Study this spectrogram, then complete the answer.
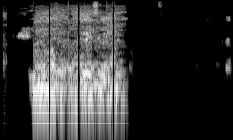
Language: Swahili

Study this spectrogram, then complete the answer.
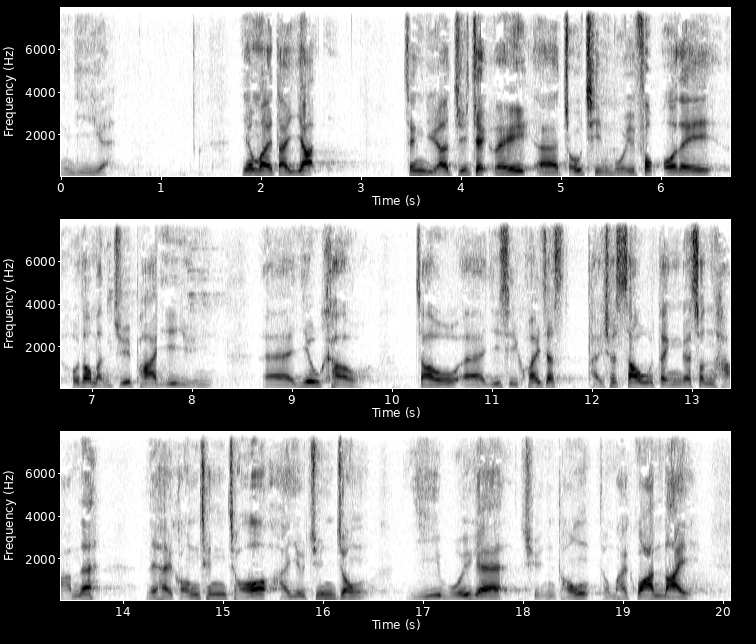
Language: Cantonese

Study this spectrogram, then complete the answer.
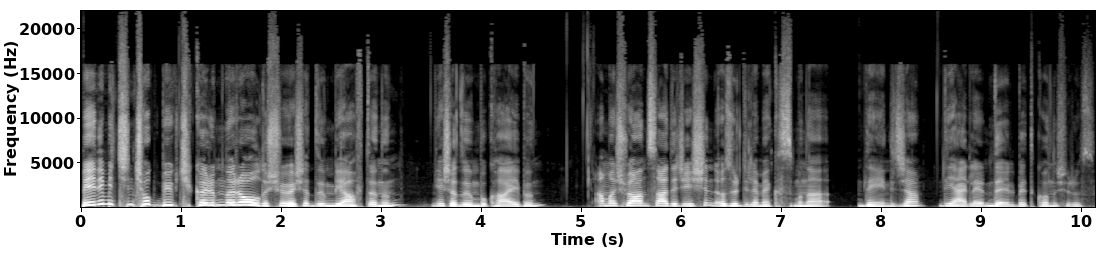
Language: Turkish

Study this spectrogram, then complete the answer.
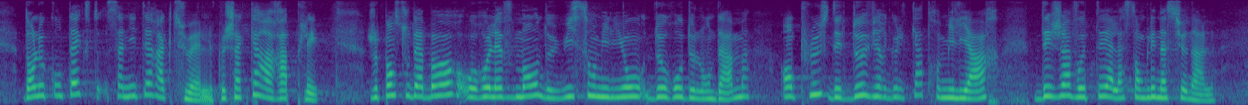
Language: French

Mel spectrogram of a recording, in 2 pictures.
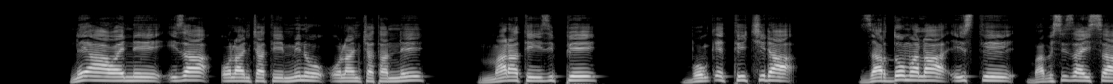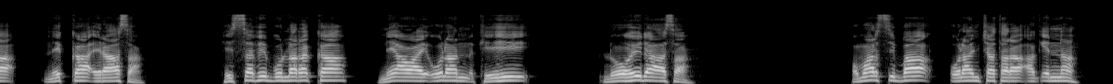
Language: Gamo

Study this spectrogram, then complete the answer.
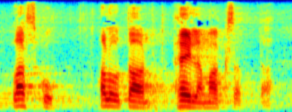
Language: Finnish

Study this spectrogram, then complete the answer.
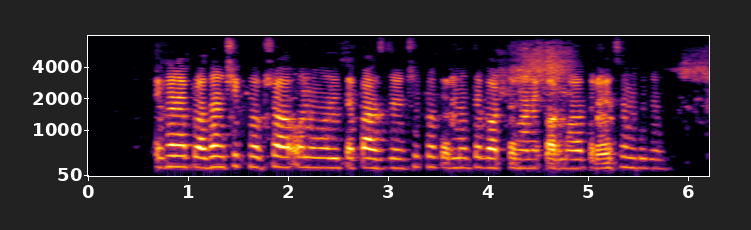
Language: Bangla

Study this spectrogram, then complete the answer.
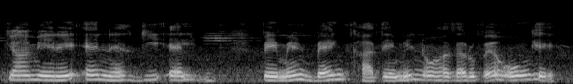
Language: Urdu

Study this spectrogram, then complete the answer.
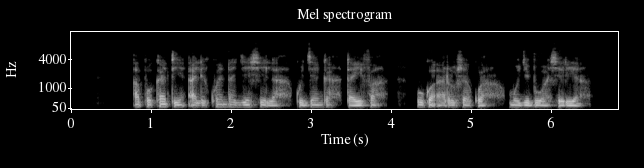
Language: Swahili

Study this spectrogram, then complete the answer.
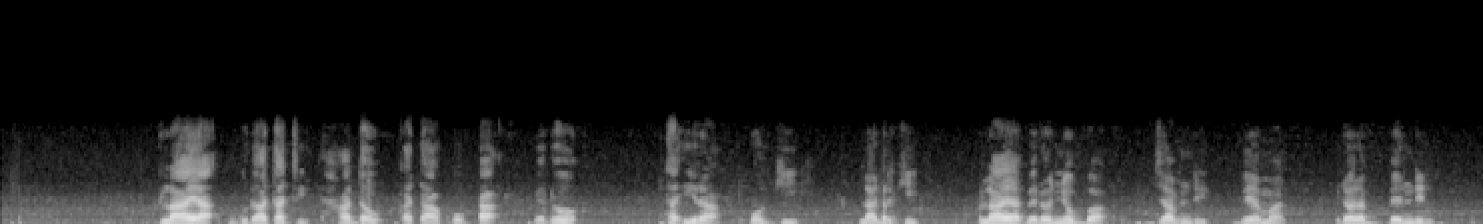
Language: Fula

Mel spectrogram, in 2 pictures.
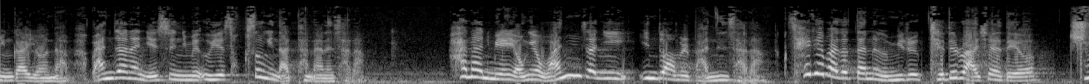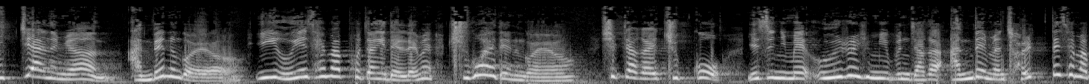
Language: Korean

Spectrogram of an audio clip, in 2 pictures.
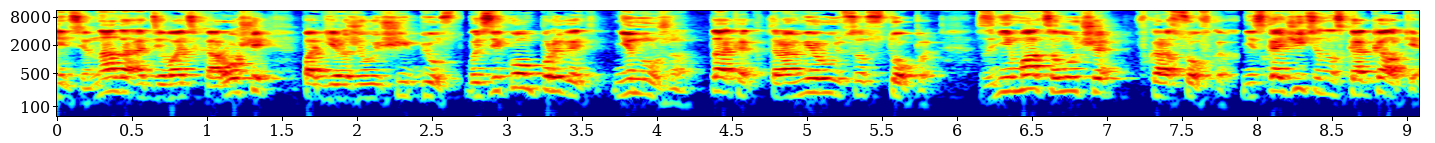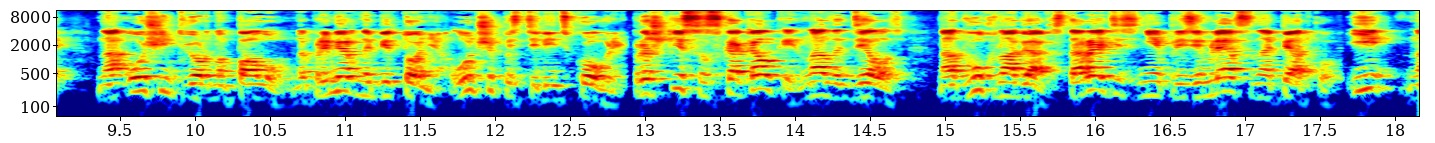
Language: Russian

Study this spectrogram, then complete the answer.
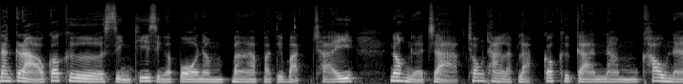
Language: Thai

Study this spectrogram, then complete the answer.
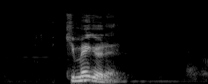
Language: Turkish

